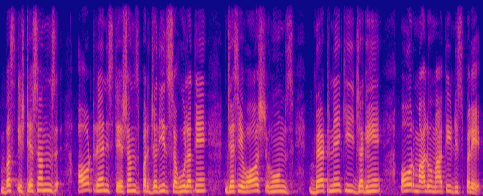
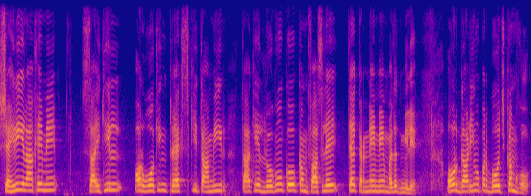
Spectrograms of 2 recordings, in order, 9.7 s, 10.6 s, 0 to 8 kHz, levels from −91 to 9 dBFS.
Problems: constant background noise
